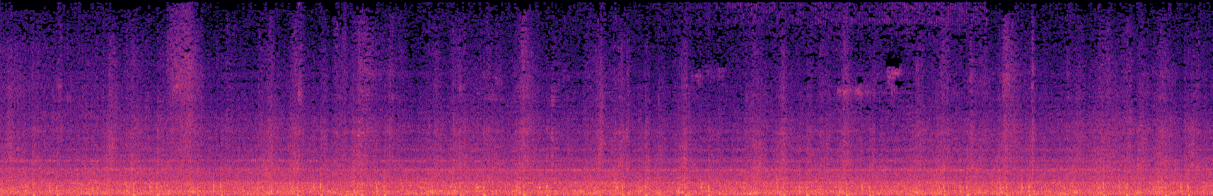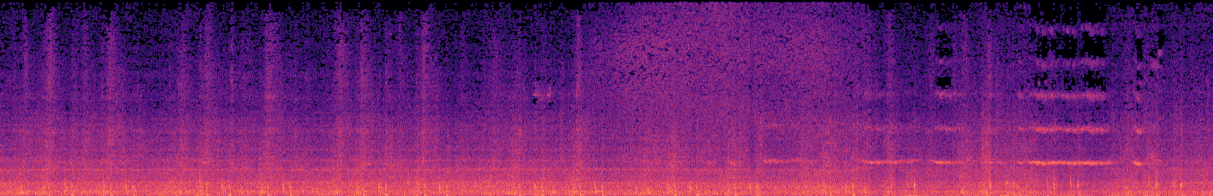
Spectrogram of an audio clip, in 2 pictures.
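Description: Freight train of open box wagons rolling past at speed: a steady rumble of wheels on rail with repeated clickety-clack knocks as the wheelsets pass over rail joints. Near the end come a few short, high-pitched wheel squeals.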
